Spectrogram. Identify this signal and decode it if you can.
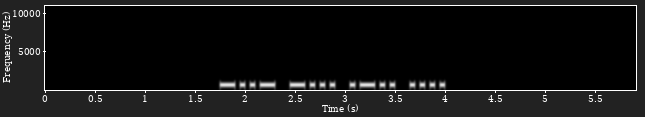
Morse code, heard as a keyed tone, about 25 wpm, 700 Hz. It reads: XBLH
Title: Speed-Racing - Four Letter-Number Combinations - 20wpm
